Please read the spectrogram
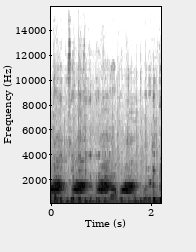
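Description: A crow cawing repeatedly, about four caws in a steady series at roughly two a second.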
